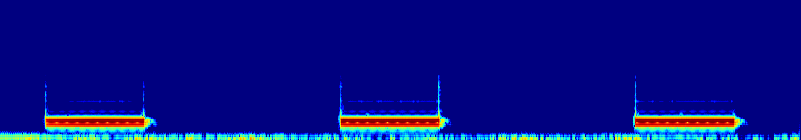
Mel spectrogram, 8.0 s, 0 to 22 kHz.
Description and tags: An office telephone tone 3 times.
